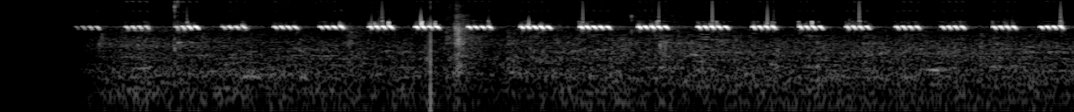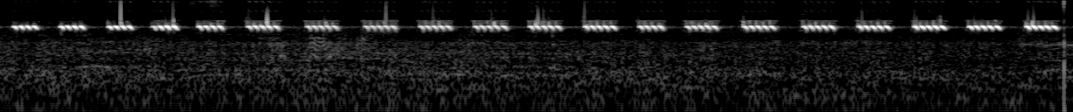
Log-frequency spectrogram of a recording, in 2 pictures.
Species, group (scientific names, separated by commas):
Gryllus bimaculatus, Orthoptera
